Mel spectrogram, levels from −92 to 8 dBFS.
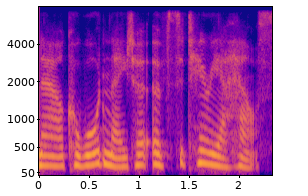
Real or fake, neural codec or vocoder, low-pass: real; none; 7.2 kHz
